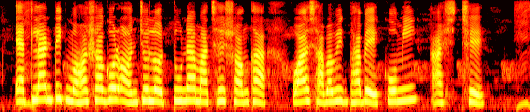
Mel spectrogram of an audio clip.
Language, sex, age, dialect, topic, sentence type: Bengali, female, 18-24, Rajbangshi, agriculture, statement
